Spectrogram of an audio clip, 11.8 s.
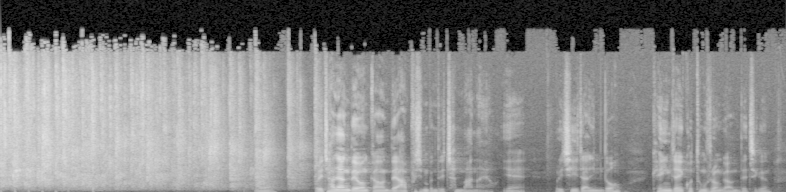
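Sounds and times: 
crowd applauding: 0:00.0 - 0:04.8
speech: 0:04.8 - 0:11.7.

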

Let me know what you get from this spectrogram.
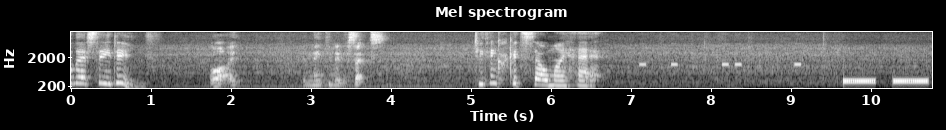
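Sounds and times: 
speech: 0:00.1 - 0:02.2, 0:02.9 - 0:04.1, 0:05.0 - 0:06.7
telephone ringing tone: 0:09.6 - 0:10.7.

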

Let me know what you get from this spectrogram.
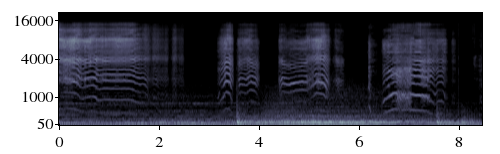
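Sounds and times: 
infant wailing loudly: 0:00.0 - 0:02.5, 0:03.2 - 0:05.7, 0:06.5 - 0:07.8
steady low rumble: 0:00.0 - 0:08.4.

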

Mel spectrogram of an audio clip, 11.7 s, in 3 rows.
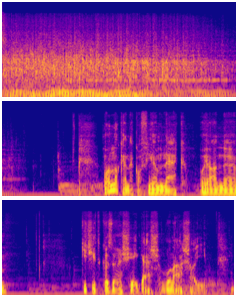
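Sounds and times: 
audience applauding two diamond industry representatives in a film scene: 0:00.0 - 0:04.3
speech: 0:05.6 - 0:08.0, 0:09.2 - 0:11.6.

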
